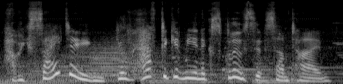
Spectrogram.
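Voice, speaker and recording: High-voiced, righteous young female crusader. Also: sing-song, normal speed, music in the background. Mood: arch, inquisitive. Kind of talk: animated video game voice acting.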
